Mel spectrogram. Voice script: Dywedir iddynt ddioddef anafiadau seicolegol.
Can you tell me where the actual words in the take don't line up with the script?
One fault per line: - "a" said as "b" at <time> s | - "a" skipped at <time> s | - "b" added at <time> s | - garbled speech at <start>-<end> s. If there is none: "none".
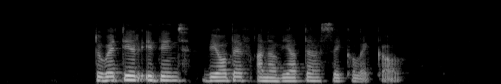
none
